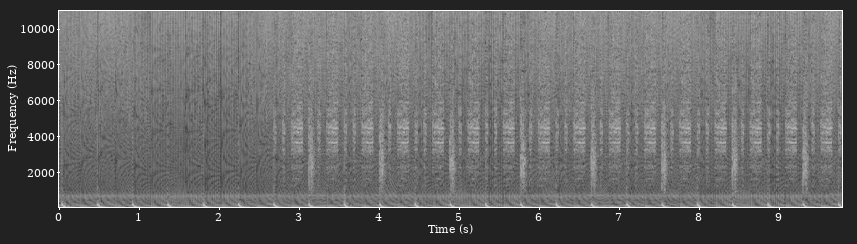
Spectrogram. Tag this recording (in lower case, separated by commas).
techno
